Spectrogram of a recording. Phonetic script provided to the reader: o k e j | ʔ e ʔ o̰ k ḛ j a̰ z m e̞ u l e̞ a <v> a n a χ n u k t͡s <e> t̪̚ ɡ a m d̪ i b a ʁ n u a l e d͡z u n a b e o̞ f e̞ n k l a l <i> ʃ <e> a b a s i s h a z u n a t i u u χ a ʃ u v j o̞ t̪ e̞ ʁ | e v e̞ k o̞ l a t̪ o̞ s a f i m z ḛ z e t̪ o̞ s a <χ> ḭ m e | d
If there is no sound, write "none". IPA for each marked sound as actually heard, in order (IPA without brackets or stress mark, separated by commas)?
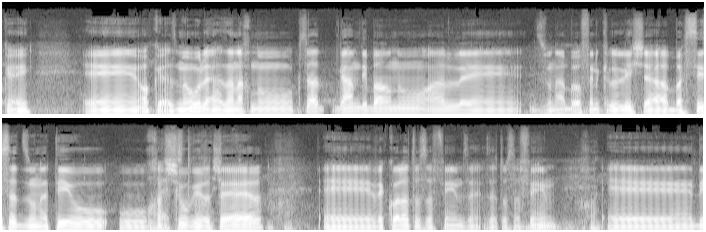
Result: z, a, i, e, f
